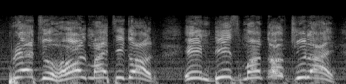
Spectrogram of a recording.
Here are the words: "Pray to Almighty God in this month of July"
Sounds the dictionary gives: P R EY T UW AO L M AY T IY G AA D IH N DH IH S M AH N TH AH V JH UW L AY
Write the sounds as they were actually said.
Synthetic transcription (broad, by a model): P R EY T UW AO L M AY T IY G AA D IH N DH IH S M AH N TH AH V JH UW L AY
